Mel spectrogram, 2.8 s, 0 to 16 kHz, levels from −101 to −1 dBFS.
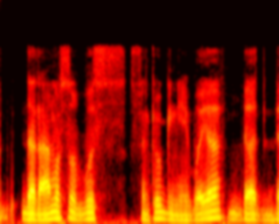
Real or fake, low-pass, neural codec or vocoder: fake; 7.2 kHz; codec, 16 kHz, 2 kbps, FreqCodec, larger model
